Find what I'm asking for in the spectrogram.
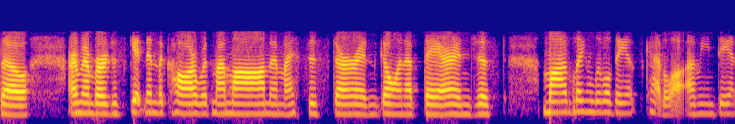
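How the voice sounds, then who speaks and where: A woman speaks at a moderate pace in a Southern US accent. Her medium-pitched voice stays monotone and flat. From US South, North Carolina. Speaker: plus-size model and actress. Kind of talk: radio interview.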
